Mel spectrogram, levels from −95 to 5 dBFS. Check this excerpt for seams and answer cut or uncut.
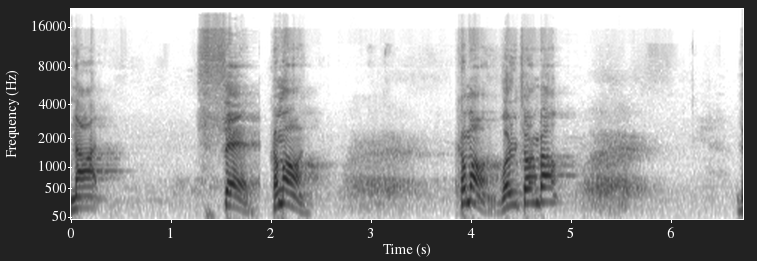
cut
